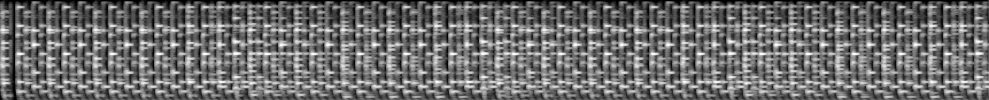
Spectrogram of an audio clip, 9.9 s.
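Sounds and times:
arpeggio loop: 0.0s - 9.8s.

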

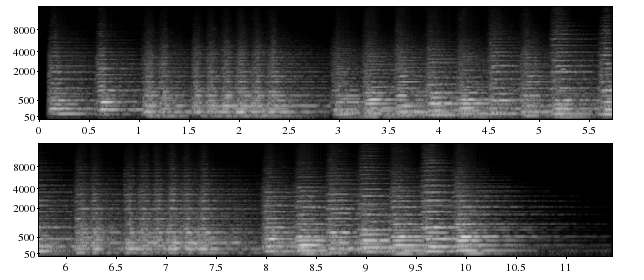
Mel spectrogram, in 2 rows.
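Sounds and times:
orchestral strings in E minor: 0.1s - 11.2s.

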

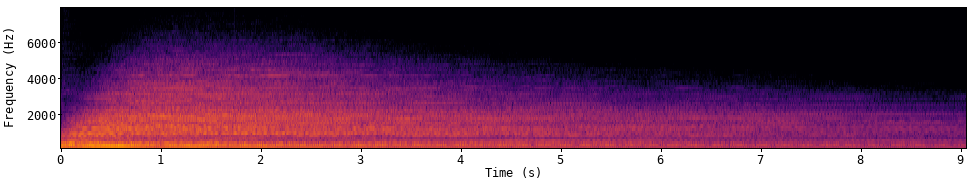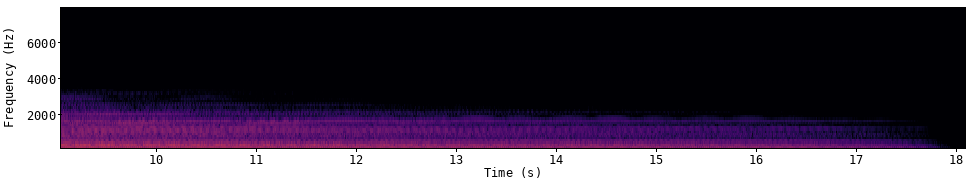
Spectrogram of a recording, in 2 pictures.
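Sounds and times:
gong: 0.0s - 17.0s.

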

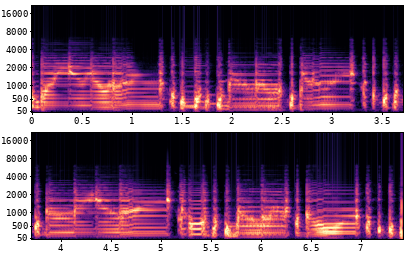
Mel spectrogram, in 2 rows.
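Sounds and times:
roots disco guitar: 0.0s - 7.4s.

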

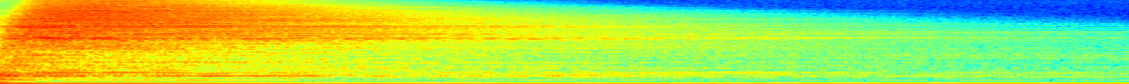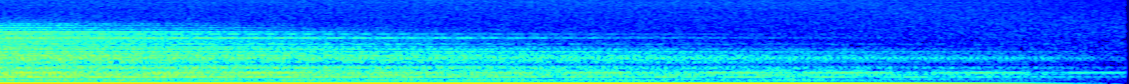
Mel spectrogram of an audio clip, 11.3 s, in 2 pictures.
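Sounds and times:
gongs: 0.0s - 7.8s.

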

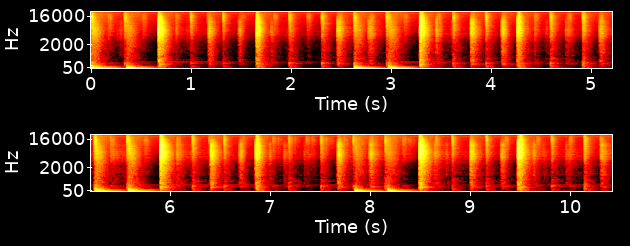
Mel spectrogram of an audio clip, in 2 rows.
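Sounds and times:
brushed drum loops: 0.0s - 0.8s, 2.6s - 3.4s, 5.2s - 6.0s, 7.8s - 8.6s.

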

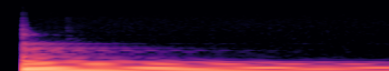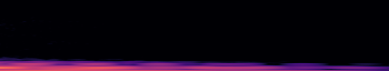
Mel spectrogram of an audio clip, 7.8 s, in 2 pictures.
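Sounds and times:
bright bass note A1: 0.2s - 6.6s.

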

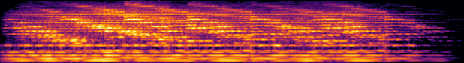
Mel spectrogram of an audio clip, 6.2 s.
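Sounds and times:
ambient pad: 0.0s - 5.6s.

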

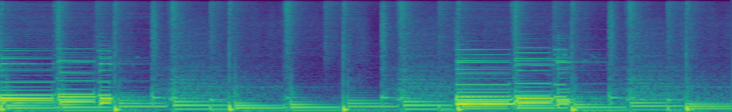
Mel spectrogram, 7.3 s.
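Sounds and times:
multiple guitars playing swing in F sharp at 105 BPM: 0.0s - 3.1s, 4.4s - 7.0s.

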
